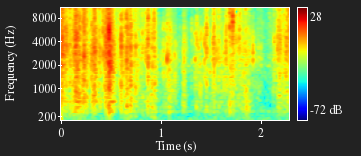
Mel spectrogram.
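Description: Clear plastic bag crinkling as hands handle it and work a lace item out through its underside. The crackle is dense in the first second and thins out near the end.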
